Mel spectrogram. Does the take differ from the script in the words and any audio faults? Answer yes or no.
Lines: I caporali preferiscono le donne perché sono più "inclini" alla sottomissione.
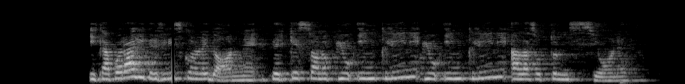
yes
